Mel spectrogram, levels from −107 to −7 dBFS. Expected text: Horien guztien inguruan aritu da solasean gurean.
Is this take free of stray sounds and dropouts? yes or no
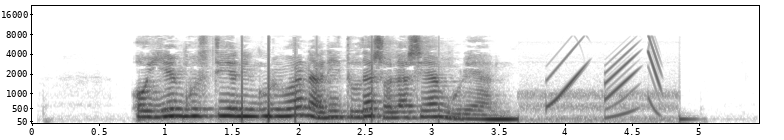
no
